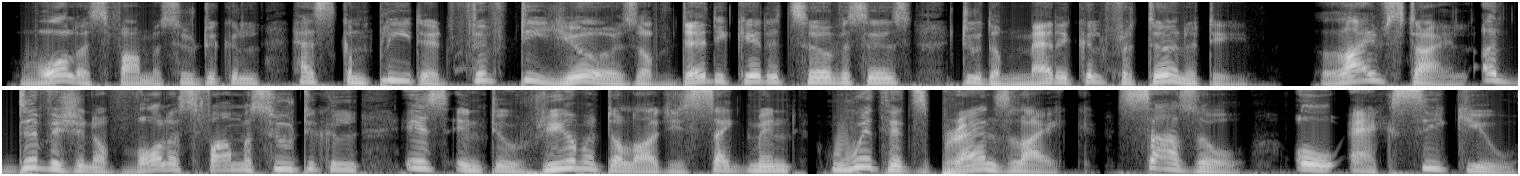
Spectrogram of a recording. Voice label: Corporate AV; Wallace Pharma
